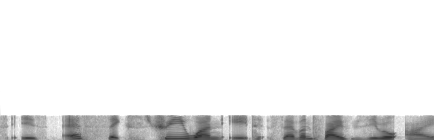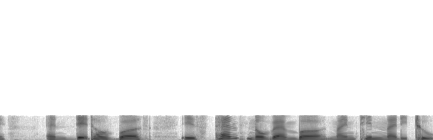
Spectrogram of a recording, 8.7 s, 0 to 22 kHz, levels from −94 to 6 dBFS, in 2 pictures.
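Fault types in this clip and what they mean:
Nothing's wrong here, just ordinary telephone-band speech coming through as you'd expect.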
